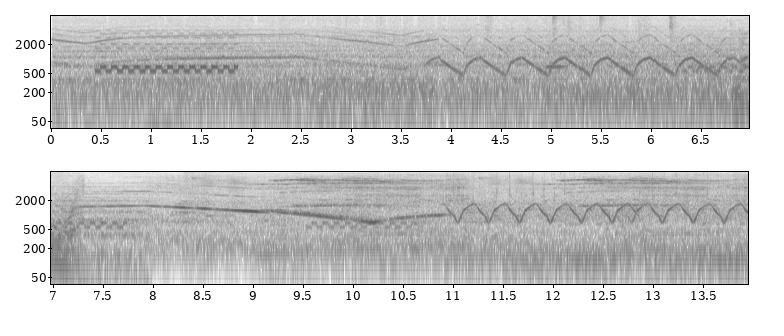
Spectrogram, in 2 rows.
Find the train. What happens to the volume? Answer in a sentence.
The volume of the train stays about the same.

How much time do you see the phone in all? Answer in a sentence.
You can hear the phone for 4 seconds altogether.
